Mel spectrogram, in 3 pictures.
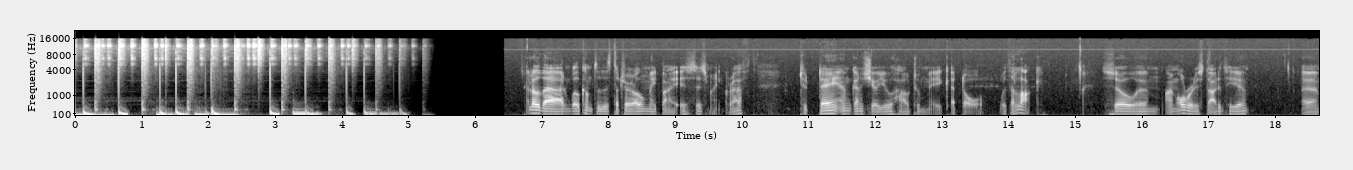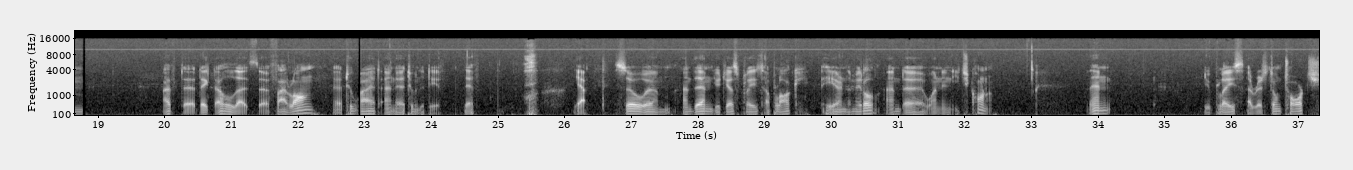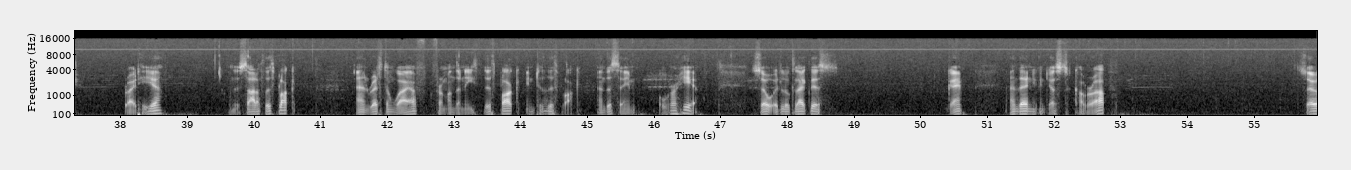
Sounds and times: Speech: 6.7 - 10.2, 10.9 - 14.6, 15.4 - 17.6, 18.4 - 18.8, 20.0 - 24.7, 26.2 - 32.5, 33.9 - 34.2, 35.6 - 37.4, 38.1 - 38.7, 39.5 - 40.6, 41.5 - 46.8, 47.5 - 48.8, 50.4 - 50.7, 51.3 - 52.8, 55.7 - 55.9.

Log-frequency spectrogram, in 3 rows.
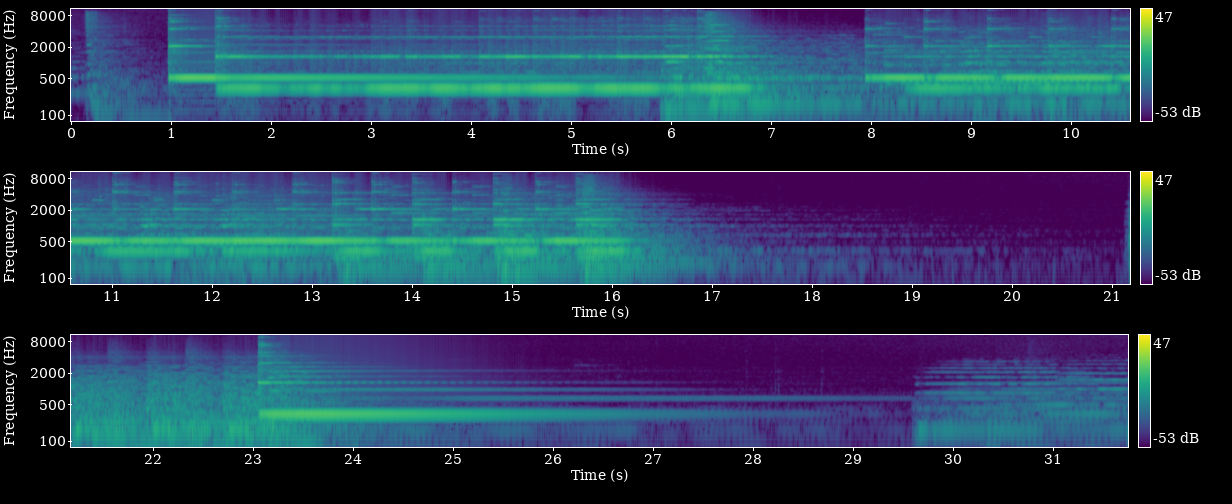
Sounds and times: Percussion: 0.0 - 17.2, 21.1 - 29.0.

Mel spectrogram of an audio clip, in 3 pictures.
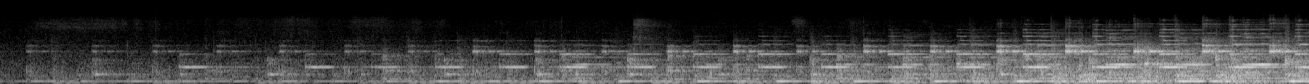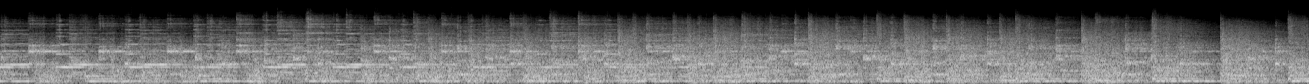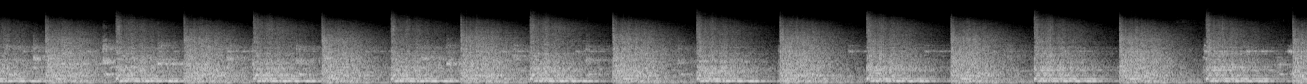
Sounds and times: Wood block: 0.2 - 39.2.

